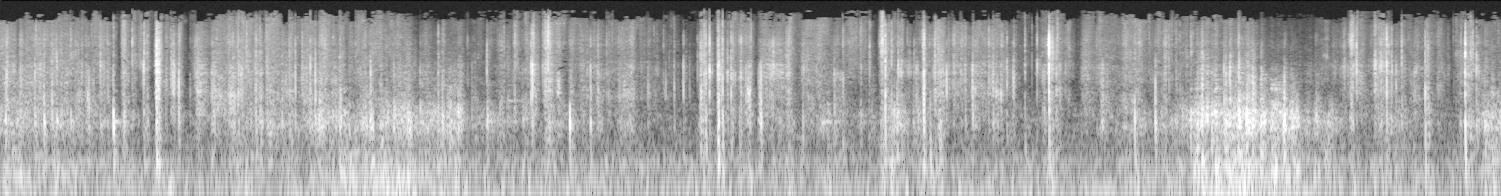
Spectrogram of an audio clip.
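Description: Hands squeeze and crumble soft, solid chunks of powdery green-dyed gym chalk with the fingers in an enamel bowl. Quiet, dry crunching and crinkling fills the clip, with bright, high-pitched texture and frequent short, sharp snaps as the pieces break apart.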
